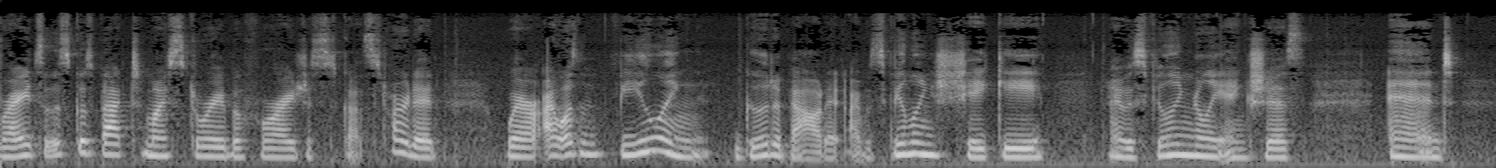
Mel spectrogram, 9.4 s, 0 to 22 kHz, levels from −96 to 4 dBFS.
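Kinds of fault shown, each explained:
No audible technical faults in the speech recording: nothing to list.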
